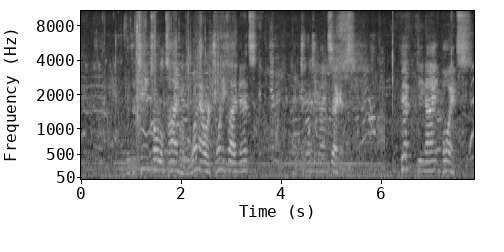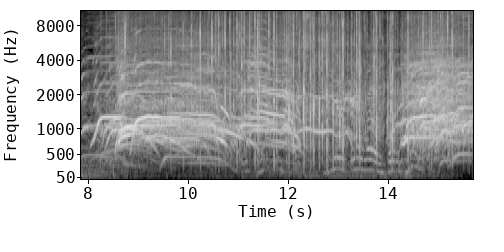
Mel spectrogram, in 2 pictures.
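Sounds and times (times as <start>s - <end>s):
speech: 0.9s - 5.6s, 6.4s - 7.9s
crowd cheering and shouting at a high school state championship trophy ceremony: 7.7s - 15.7s
whoops and high-pitched yells: 7.8s - 13.4s, 14.2s - 15.7s
scattered clapping: 9.6s - 15.7s.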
